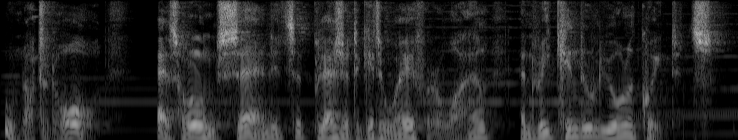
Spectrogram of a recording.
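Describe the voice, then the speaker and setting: A man playing a loyal, kindly Victorian doctor in an audio drama, speaking in a genteel, old-fashioned and expressive way. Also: fairly low pitch, brisk, soft background music, close to an everyday voice. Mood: kindly, concerned.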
